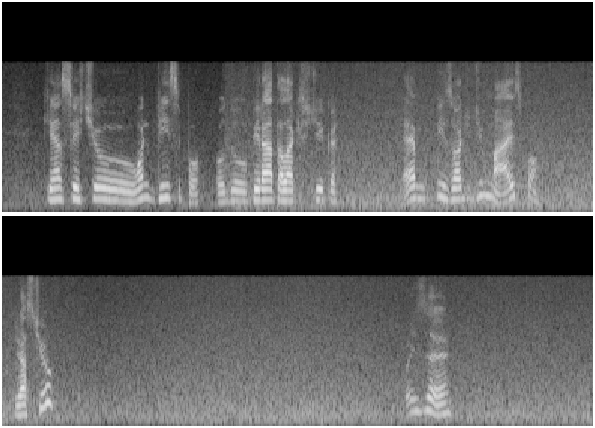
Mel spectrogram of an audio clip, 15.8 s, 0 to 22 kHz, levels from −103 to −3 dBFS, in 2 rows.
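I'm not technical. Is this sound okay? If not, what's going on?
Yes, it sounds fine: the background noise of the room gets noticeably louder around 3 seconds in, but it stays well under the speech, and the slightly narrow, phone-call quality is just how calls normally sound.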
